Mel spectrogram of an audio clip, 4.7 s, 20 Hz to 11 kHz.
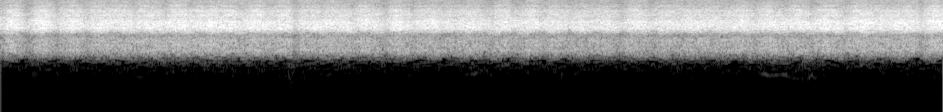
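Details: July cicadas in pines at Pefkos Bay, Skiros, Greece, 2018; loud sizzling high-pitched trill holding steady throughout with faint pulsing, low frequencies filtered away.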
